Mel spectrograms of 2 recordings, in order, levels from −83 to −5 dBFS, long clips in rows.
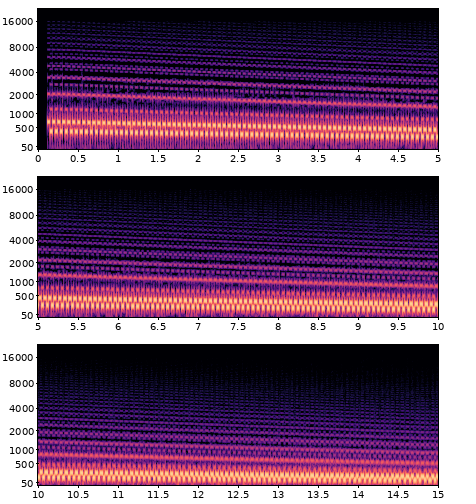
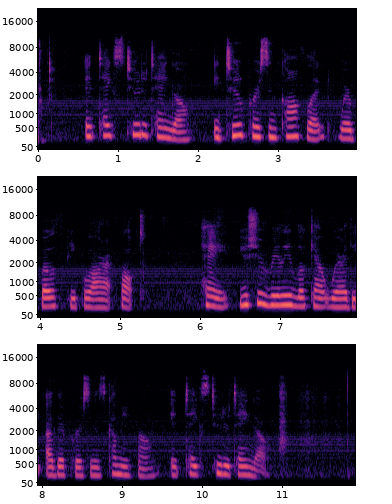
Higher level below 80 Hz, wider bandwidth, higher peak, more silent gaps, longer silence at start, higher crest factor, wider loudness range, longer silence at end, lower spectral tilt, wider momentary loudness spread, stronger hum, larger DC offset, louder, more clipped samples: first, -44 dBFS vs under -90 dBFS; about the same, 11 kHz vs 12 kHz; first, -10 dBFS vs -22 dBFS; neither; about the same, 0.1 s vs 0 s; second, 6 dB vs 18 dB; second, 0 LU vs 4 LU; about the same, 0 s vs 0.1 s; first, -9.5 dB/octave vs -4 dB/octave; second, 1 LU vs 15 LU; neither; neither; first, -17 LUFS vs -39 LUFS; neither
